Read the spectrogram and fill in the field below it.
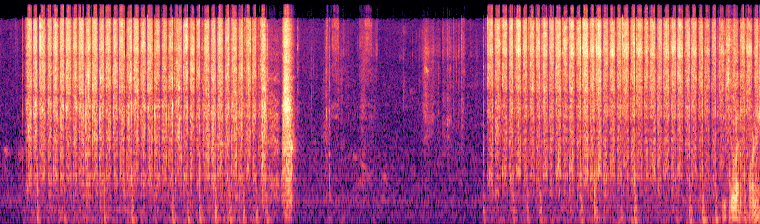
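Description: Sandpaper rubbed hard over a wooden bass guitar part, rapid steady back-and-forth scratching for several seconds, a pause with faint handling, then the close, loud sanding resumes.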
